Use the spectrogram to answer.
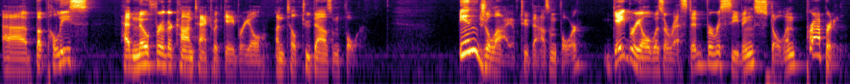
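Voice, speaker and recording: Male podcast host, on the low side, relaxed conversational true crime narrator, informal and jokey. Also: moderate pace. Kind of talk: casual true crime storytelling chat.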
